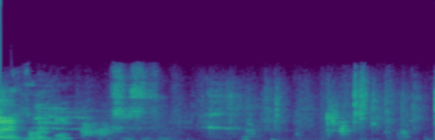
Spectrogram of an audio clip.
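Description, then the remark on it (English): A dog called Cat whimpers and gives a few short, high yips, with bursts of breathy panting between them; the sounds come in uneven clusters over a few seconds. “That's right, he a dog, but I call him cat.”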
